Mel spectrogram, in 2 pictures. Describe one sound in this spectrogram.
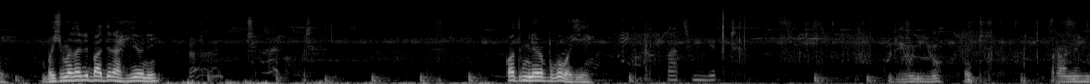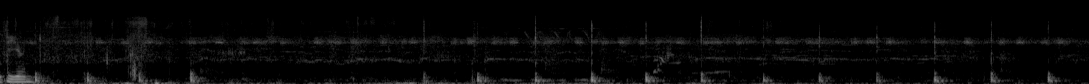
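Footsteps swish and thud through grass.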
